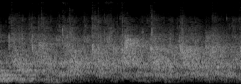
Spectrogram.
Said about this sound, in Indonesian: Tepuk tangan buat Tuhan itu.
